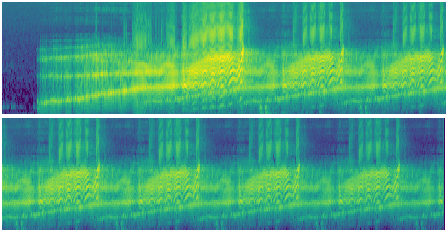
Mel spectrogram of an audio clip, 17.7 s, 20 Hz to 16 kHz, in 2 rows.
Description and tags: Grudge Movie Croak Sound Interpretation
The sound was created using my own voice drawing in air while croaking.
It was recorded using Mixcraft 6 and a Samson Q1U microphone. The only effects used were a delay set to long repeat, a touch of reverb while mixing and some compression while recording. But the sound is my voice, in fact all the sounds I upload here are self made. :o)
